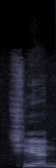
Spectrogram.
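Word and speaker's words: 前: Oke, ingat kian di sini dibaca. Jadi chien chen.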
